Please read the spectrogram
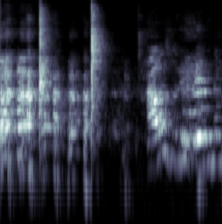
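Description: Two sharp hand smacks about half a second apart, amid laughter and talk.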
